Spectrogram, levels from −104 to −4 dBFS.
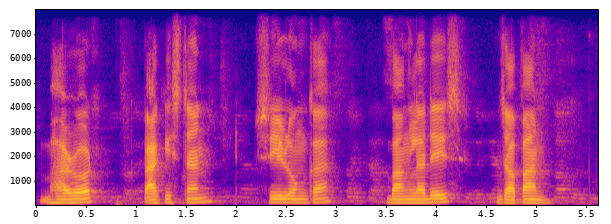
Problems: continuous background conversations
